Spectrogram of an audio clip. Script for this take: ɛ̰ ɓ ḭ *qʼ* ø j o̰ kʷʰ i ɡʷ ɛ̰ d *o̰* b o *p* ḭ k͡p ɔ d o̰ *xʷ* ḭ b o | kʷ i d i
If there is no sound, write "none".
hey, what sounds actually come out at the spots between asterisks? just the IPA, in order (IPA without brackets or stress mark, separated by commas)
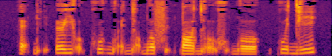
ʔ, ɔ̰, f, xʷ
